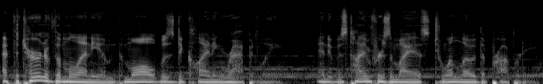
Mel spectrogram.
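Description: Low-voiced man narrating a documentary. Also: quick pace, over music. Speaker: urban exploration vlogger narrating history.

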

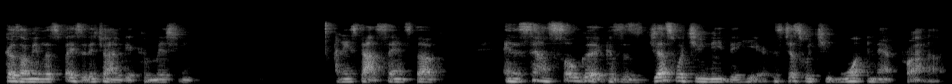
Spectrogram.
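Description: At normal speed, an older man with a gravelly mid-range voice gives a folksy, casual devotional sermon from his indoors home study, bookshelves around him. He chuckles and checks in with listeners. Captured by a video call webcam, the room sounds echoey and somewhat dull.

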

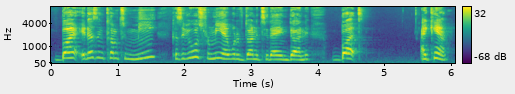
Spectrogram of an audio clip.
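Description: A school-age youngster from the United States with a high-sitting voice hosts a hobby channel at normal speed. The voice-over is casual and rambling, often correcting itself.

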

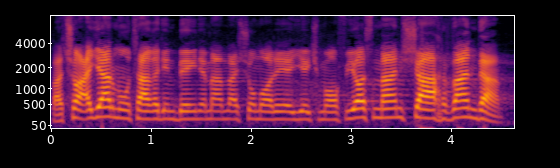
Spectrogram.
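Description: A man's voice: a little high, fairly even intonation, sharp tone, smooth, big-room sound. A man, a game show contestant, defensively insisting on his innocence to the other players. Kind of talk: heated argument at a game table.

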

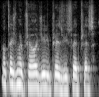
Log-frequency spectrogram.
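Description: An older man, reminiscing informally in plain, folksy, halting phrases. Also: fairly high pitch, mellow. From Poland, riverside village in Lesser Poland. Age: older, born 1938. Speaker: local resident recalling village life.

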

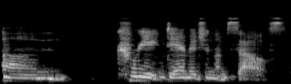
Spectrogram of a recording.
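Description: Low-voiced middle-aged woman, distant mic. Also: steady tone, husky. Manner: halting, informal, thinking aloud. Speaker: guest author. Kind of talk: candid conversational interview, personal anecdotes. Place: room by a bright window, indoors. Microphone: video call, distant computer microphone. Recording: distant video-call microphone.

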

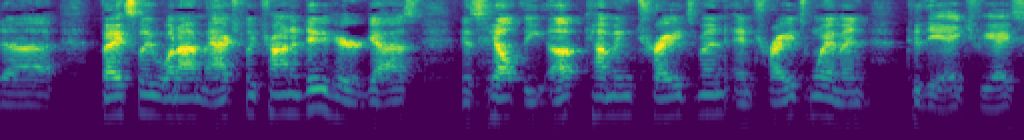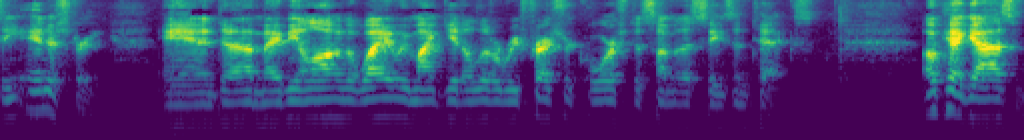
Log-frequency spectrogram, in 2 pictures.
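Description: Over a screen recording, a man walks through an HVAC troubleshooting chart in a casual tutorial, folksy and chatty and saying "guys" often. His voice is fairly low in pitch, pushed and bright.

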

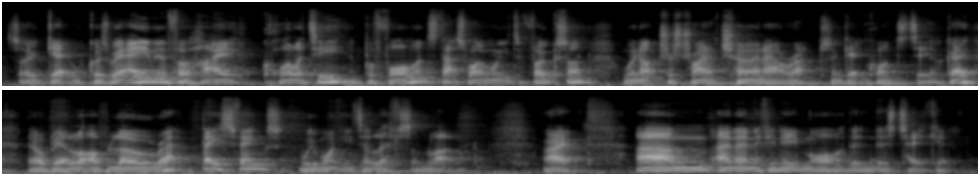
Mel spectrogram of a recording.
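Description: A man's voice: lowish voice, steady tone, normal speed, creaky. A young man coaching casually while walking through a training plan, often checking in with "okay?" and "right?". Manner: chatty, tags lines with "okay?" and "right?". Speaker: strength coach. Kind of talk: casual screen-share walkthrough.

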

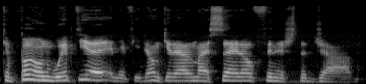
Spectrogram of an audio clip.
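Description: A man's voice: a little high, a little fast, vocal fry, bright, forceful tone, faint music behind. A man doing a weary old mob boss. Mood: menacing. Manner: gangster-movie tough talk. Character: aging male 1920s mob boss, weary.

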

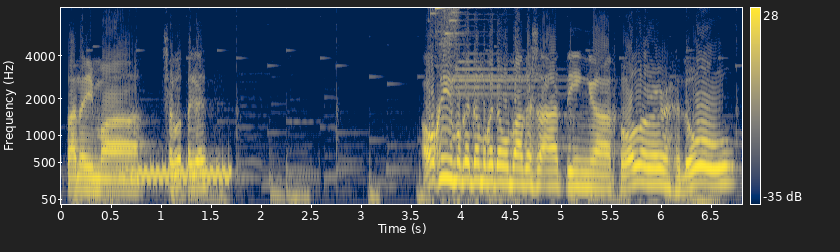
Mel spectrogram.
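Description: A man hosting a casual live call-in vlog, chatty and teasing, filling pauses with "ayan". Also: sits high, darkish tone, soft background music. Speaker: vlog radio-style host taking callers.

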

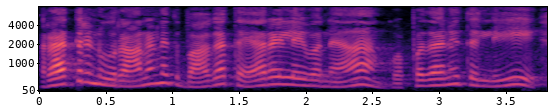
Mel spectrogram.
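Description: A woman's voice: fairly high pitch, animated, moderate pace, darkish tone. A woman voicing a sarcastic, teasing young man who needles his younger cousin in an audio novel. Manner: mocking, sarcastic retorts.

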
